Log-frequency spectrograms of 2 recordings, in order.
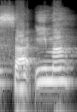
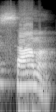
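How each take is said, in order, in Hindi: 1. इ स्वर के साथ हमज़ा (ग्लोटल स्टॉप) सुनाई देता है। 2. लंबा आ स्वर हमज़ा की जगह लेता है। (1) "हमजा की हरकत पढ़े" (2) "अगर अलिफ पढ़े"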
